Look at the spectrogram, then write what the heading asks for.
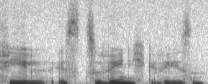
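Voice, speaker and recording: Hushed, husky solemn inner self. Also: female voice, mid-range voice, little pitch movement, no echo, narrow, tinny audio, heavily acted. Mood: solemn, detached. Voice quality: breathy, husky. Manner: slow, hushed, solemn recitation. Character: inward female self, a solemn first-person poetic voice. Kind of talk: radio play poetic monologue.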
